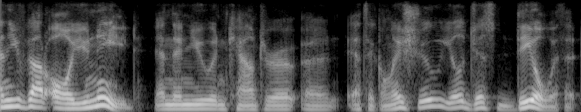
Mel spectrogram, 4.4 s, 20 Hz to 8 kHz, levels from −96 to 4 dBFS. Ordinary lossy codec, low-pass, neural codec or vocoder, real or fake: Opus, 32 kbps; 7.2 kHz; none; real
